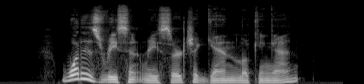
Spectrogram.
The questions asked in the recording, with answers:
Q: What is recent research again looking at?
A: Recent research is again looking at the healing potential of young blood.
